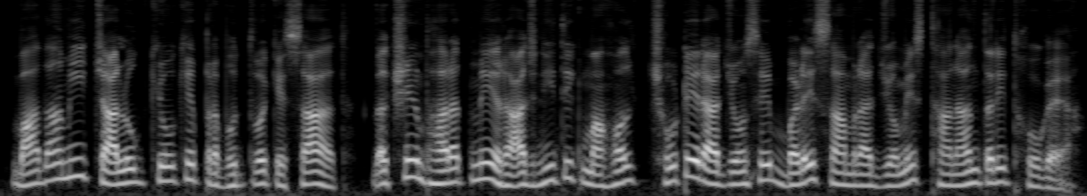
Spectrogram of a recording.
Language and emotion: Hindi, neutral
